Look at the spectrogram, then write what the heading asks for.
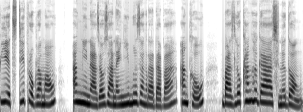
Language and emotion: Bodo, happy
